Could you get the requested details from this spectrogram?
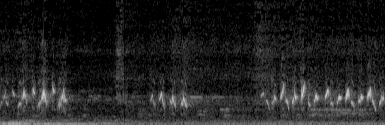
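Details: Yellow-vented bulbul song played for a kept bird: bubbly bursts of quick, high chirped notes in three phrases separated by short pauses, with a low steady hum beneath.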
